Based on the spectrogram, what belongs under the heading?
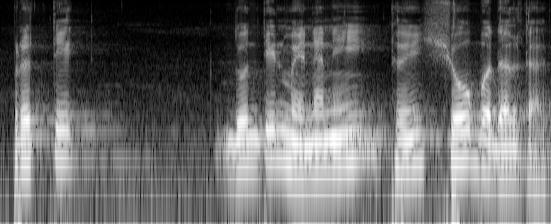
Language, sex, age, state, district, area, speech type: Goan Konkani, male, 60+, Goa, Bardez, rural, spontaneous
